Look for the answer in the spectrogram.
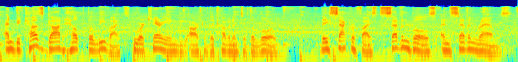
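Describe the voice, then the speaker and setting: A man giving a formal, measured, solemn narration of scripture. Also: medium pitch. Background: music.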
